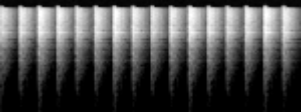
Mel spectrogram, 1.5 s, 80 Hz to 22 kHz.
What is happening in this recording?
808 side chained hats (160pm)
Just a simple side chained 808 hat loop
hihat, percussion, hat, 808, closed, 160bpm, drums, juke, sidechain, footwork, hi-hat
